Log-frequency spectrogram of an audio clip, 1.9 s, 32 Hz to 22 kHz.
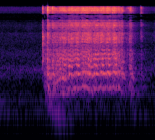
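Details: Model A roadster's engine with Holley 2100 carbs, primed with fuel after a year under a tarp: about a second of steady starter whirring, no cylinder firing, then it stops; cranks but won't start, owner suspects corroded points.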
